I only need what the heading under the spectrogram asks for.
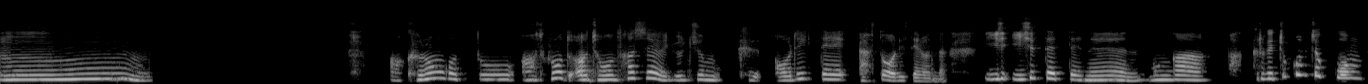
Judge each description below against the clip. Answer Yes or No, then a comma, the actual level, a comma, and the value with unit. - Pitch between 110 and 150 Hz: No, high, 225 Hz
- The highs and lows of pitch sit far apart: No, average, 4.3 semitones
